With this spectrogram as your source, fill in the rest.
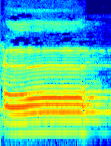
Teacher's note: इसकी मात्रा होती है दीर्घ अ अब फिर बोलते हैं आ तो दीर्घ हो गया इसको बोलने में दो मात्रा का समय लगता है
